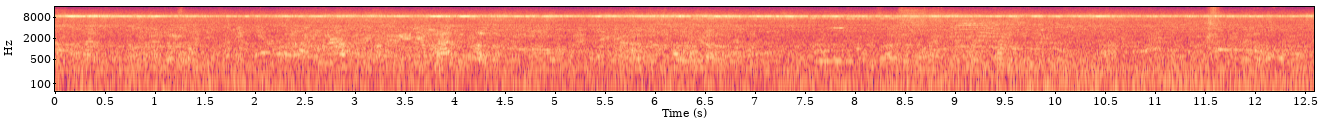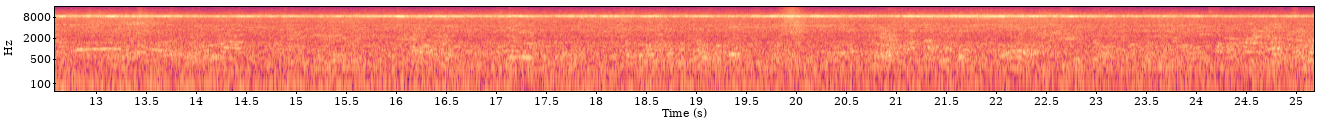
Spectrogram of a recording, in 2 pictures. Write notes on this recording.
waiting for the shuttle to pick the passengers to the plane. talks, hiss of the nearby plane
